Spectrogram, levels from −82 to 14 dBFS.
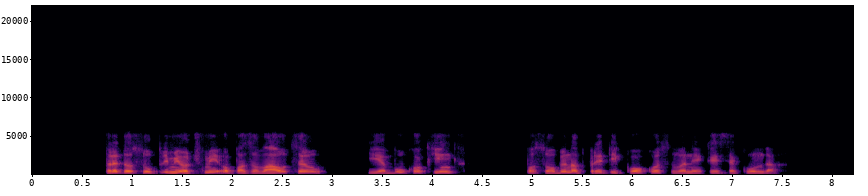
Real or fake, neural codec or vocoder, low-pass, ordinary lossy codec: fake; codec, 16 kHz in and 24 kHz out, 1 kbps, XY-Tokenizer; 5.4 kHz; Opus, 32 kbps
